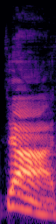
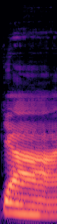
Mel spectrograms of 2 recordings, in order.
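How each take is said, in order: First: The syllable is said with the ordinary tho tone. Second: The syllable is said with the ek tone. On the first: "ใส่ไม่โทจ้าจ้าเสียงโทปกติ" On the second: "ใส่ไม่เอกไปจ่า"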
